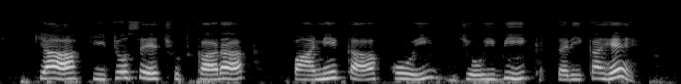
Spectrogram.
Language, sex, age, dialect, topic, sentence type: Hindi, female, 36-40, Marwari Dhudhari, agriculture, question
